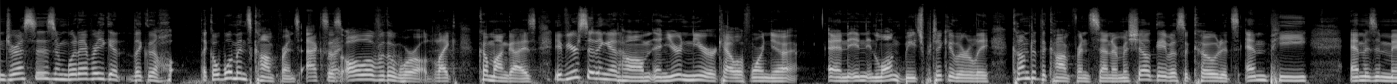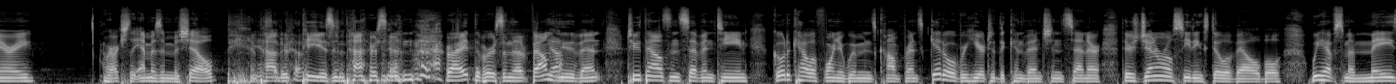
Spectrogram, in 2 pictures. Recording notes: Join VoiceAmerica and Special guest Hosts as we Broadcast day 2 Live form the Largest Women's conference in the USA! We will be live for 2 days bringing you all the event action, keynote speakers and VoiceAmerica hosts.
